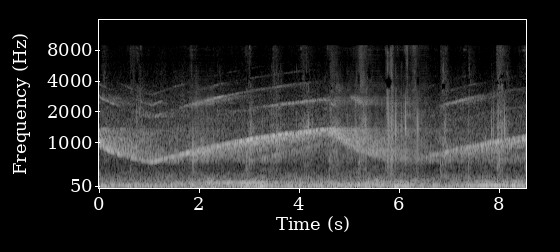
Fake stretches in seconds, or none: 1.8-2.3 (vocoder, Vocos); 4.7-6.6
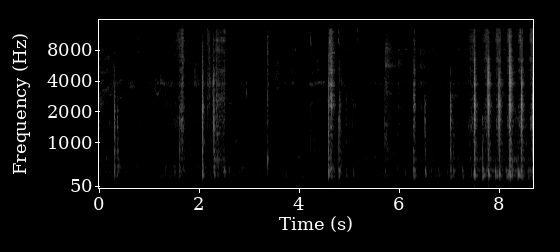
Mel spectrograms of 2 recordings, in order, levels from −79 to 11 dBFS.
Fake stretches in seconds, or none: none

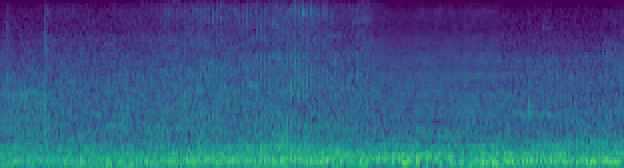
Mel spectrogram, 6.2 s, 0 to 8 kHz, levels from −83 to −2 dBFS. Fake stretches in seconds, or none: 3.7-5.0 (vocoder, Vocos)

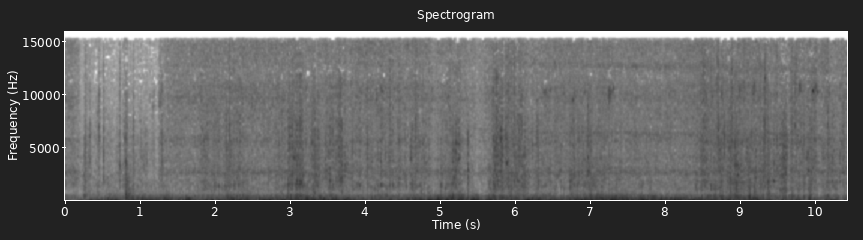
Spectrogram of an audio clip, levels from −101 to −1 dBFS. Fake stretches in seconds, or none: 3.1-3.7 (vocoder, Vocos); 6.4-9.4

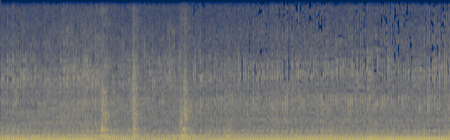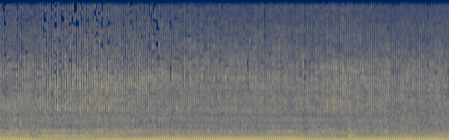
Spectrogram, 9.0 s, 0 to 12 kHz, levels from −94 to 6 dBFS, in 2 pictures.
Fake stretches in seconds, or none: 0.0-1.8 (vocoder, Vocos); 6.1-9.0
